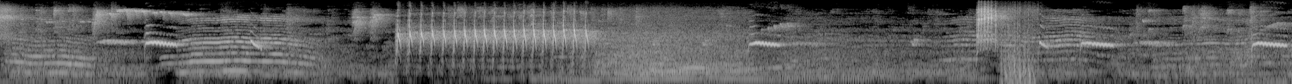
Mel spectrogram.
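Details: A kept oriental white-eye raised from bulk-caught stock delivers curved whistled slurs, then a fast, rapid rattling trill lasting about two seconds, followed by scattered sharp chirps and high clicks.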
